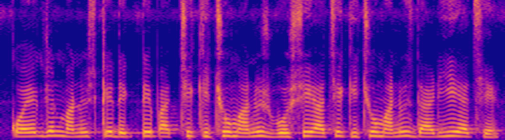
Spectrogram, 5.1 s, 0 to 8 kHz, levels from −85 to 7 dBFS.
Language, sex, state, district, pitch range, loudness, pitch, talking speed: Bengali, female, West Bengal, Alipurduar, 210-245 Hz, -13 LUFS, 225 Hz, 145 wpm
